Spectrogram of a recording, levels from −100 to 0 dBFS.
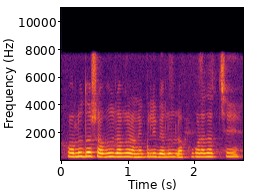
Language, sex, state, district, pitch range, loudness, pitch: Bengali, female, West Bengal, Alipurduar, 250-265 Hz, -14 LUFS, 260 Hz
